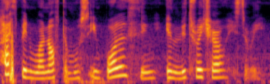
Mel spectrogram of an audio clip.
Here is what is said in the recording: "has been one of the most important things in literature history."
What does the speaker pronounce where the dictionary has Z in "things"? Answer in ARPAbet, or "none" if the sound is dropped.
none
